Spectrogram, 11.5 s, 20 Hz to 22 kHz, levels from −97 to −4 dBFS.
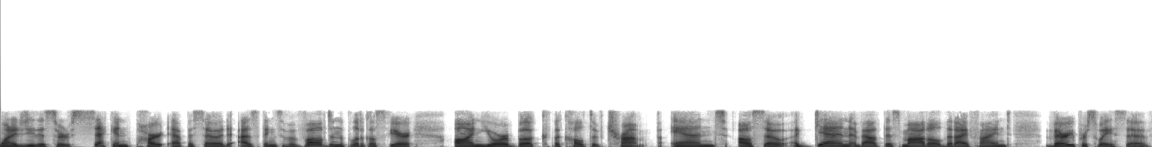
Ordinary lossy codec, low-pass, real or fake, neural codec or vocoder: AAC, 48 kbps; 5.4 kHz; fake; codec, 16 kHz in and 24 kHz out, 1 kbps, XY-Tokenizer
